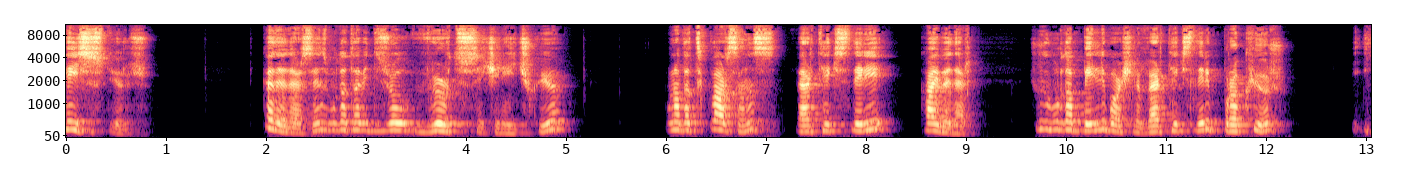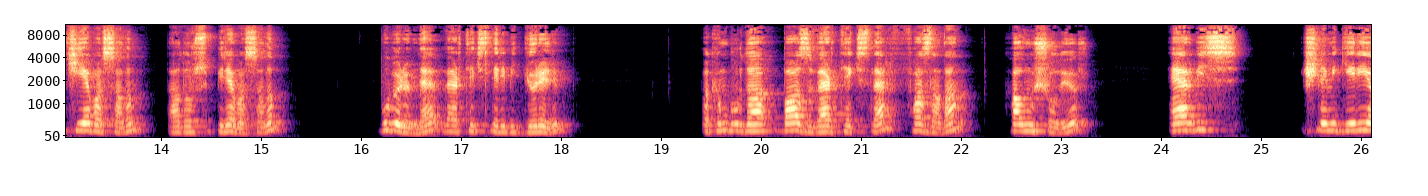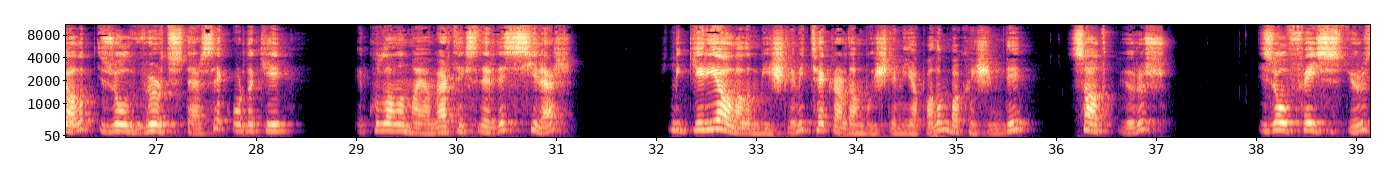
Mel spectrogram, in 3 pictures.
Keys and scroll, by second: 12.9 2, 14.2 1, 31.8 ctrl+z.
